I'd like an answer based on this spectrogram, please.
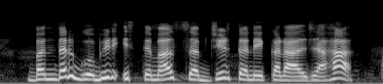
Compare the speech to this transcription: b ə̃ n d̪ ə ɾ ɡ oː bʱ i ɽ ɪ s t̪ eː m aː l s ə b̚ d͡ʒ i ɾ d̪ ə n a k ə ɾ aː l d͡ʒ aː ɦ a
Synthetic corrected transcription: b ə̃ n d̪ ə ɾ ɡ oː bʱ i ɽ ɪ s t̪ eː m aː l s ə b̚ d͡ʒ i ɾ t̪ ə n e k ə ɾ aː l d͡ʒ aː ɦ a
